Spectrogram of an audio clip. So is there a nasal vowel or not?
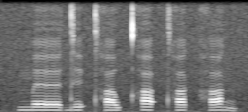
no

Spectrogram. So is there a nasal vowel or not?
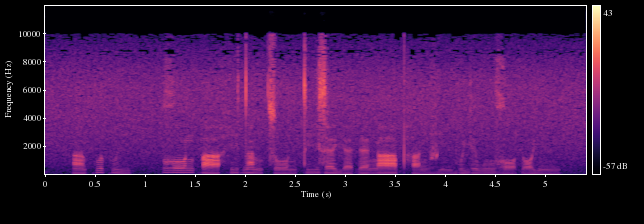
yes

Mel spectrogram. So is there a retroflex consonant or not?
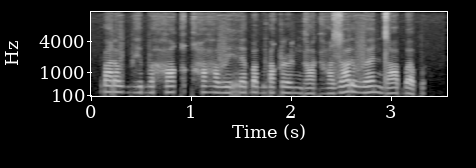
yes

